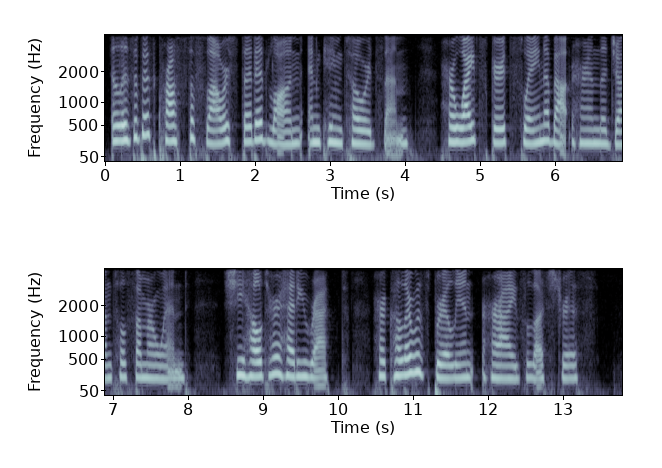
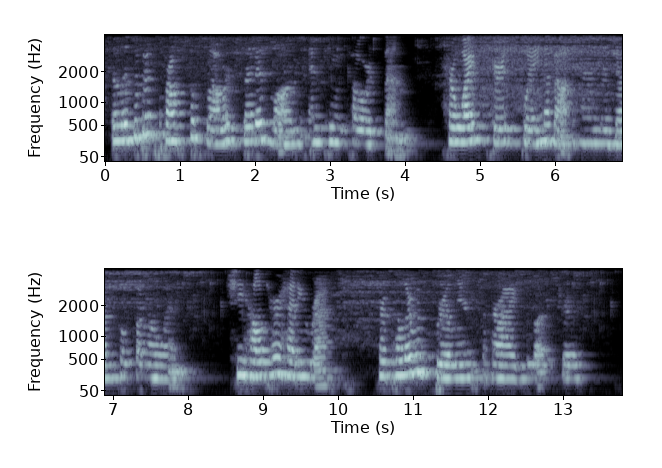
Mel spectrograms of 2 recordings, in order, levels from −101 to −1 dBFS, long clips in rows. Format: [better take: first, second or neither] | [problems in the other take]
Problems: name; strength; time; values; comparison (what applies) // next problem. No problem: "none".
first | noise reduction (classical method WPE with log-MMSE)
